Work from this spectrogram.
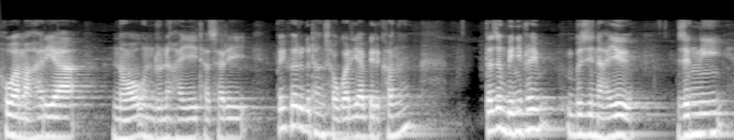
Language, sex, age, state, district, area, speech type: Bodo, male, 18-30, Assam, Udalguri, rural, spontaneous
